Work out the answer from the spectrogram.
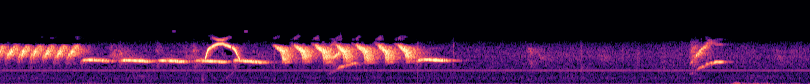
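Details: Several yellow-legged gull chicks in captivity, fully recovered a few days after reaching a home; rapid runs of high, piping peeps about five per second, a longer whistle, then after a pause two rising squeaks and a faint thump.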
